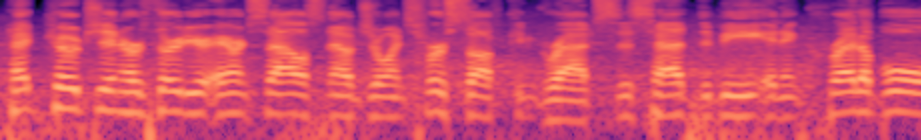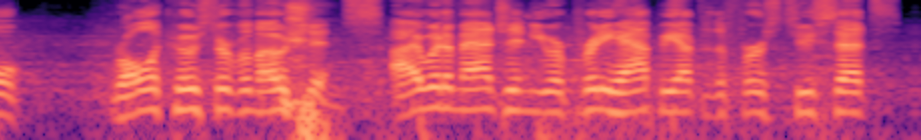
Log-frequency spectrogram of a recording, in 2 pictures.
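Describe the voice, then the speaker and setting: A man's voice: a little high, fairly even intonation, fairly quick, a bit bright, a little hiss or hum. A man in his thirties hosting a postgame show, asking long polished setup questions on a headset mic courtside in an empty gym. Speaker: sports network host. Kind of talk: postgame sports interview.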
